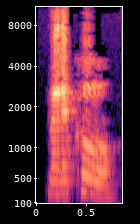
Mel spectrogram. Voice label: Morocco, irish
